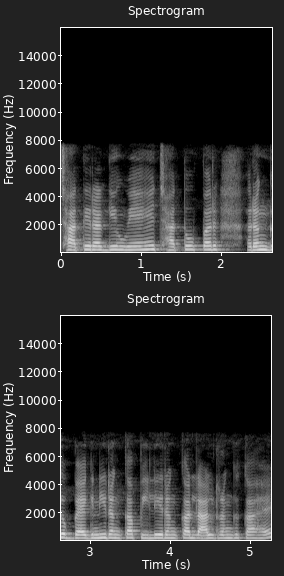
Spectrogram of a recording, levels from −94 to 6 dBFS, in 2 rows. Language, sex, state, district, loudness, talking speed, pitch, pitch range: Hindi, female, Uttar Pradesh, Varanasi, -18 LUFS, 195 wpm, 240 Hz, 230-255 Hz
